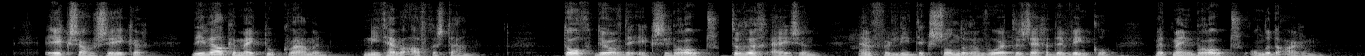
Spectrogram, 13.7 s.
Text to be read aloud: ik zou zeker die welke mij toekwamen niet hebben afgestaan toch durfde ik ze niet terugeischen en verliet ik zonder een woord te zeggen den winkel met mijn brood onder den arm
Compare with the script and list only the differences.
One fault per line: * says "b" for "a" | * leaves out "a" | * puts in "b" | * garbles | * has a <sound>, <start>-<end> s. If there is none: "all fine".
* says "brood" for "niet"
